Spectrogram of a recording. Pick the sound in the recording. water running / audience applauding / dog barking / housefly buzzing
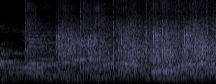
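audience applauding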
